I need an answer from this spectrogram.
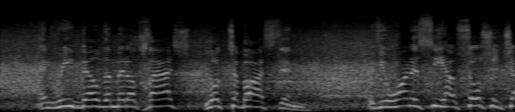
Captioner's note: applause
